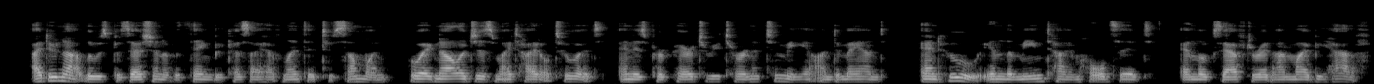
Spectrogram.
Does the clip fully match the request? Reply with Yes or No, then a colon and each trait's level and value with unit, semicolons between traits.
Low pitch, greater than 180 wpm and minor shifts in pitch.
Yes: low, 120 Hz; average, 200 wpm; narrow, 1.3 semitones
